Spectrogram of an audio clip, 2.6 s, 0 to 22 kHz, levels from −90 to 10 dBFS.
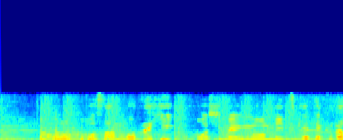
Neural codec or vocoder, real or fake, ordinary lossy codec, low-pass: none; real; none; 7.2 kHz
